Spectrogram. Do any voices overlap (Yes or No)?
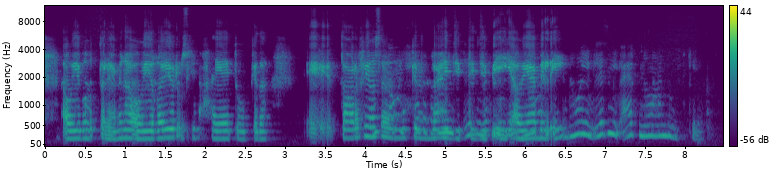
Yes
